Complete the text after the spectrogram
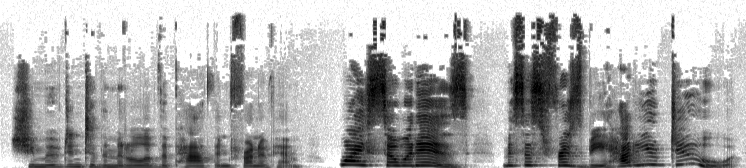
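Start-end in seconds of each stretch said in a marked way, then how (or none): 2.5-5.5 put-on much higher, louder startled greeting from the old mouse; startled, then covering it with politeness. A narrator's reading. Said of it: "but he was startled".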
